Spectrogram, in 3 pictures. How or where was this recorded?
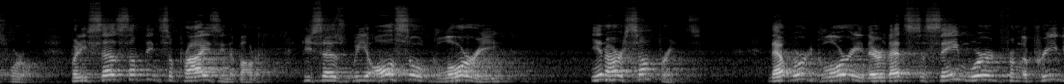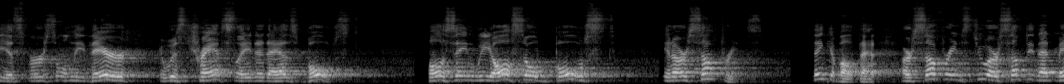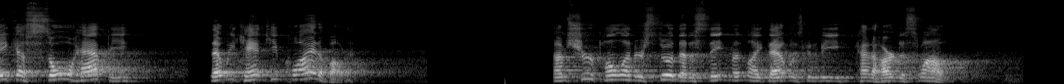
large echoing room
